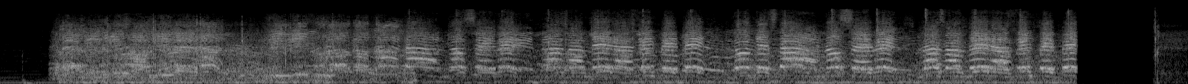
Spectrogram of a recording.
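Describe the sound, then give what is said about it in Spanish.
A loud crowd at a demonstration in Madrid, including government ministers, chants in unison against the opposition parties Partido Popular and Ciudadanos, with rhythmic bursts of many shouting voices repeating a slogan over a steady roar, before cutting off abruptly near the end. “Pero ¿alguien me puede decir qué hacían las ministras ayer coreando contra la oposición?”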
